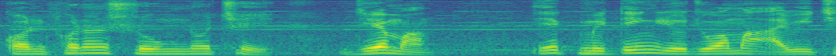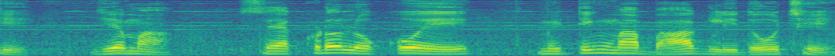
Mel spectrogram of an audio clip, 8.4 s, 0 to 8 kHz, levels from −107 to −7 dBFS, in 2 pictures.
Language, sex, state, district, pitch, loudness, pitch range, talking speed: Gujarati, male, Gujarat, Gandhinagar, 140 Hz, -20 LUFS, 130-160 Hz, 130 wpm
